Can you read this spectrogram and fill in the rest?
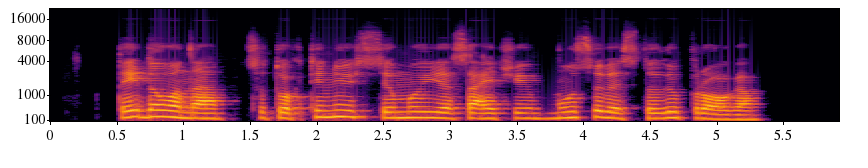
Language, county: Lithuanian, Šiauliai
